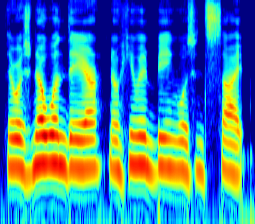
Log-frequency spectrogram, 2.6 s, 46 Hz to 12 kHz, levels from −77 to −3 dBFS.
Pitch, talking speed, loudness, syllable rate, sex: 185 Hz, 260 wpm, -18 LUFS, 6.4 syllables/s, female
